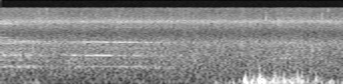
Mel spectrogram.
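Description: Quiet outdoor background with a few faint, thin high tones, then about one and a half seconds in a brief loud low rumble of noise right on the phone's microphone.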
